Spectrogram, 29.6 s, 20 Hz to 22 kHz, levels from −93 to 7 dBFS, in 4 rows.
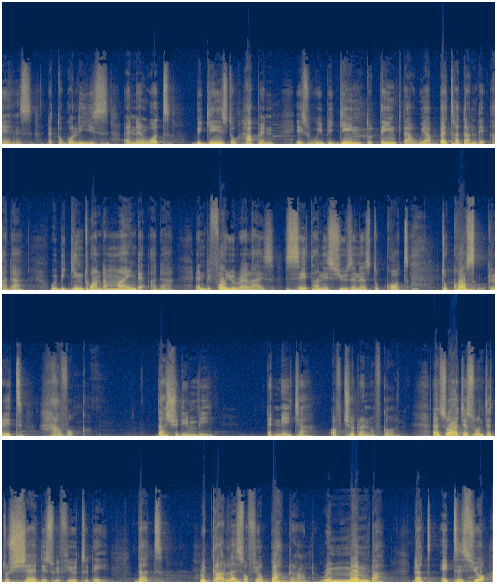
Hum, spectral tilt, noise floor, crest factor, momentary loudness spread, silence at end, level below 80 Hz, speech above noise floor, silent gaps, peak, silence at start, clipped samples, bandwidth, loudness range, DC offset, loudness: none; -6 dB/octave; -59 dBFS; 16 dB; 14 LU; 0 s; -34 dBFS; 43 dB; none; 0 dBFS; 0 s; 0.1%; 14.5 kHz; 8 LU; under 0.1%; -17 LUFS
